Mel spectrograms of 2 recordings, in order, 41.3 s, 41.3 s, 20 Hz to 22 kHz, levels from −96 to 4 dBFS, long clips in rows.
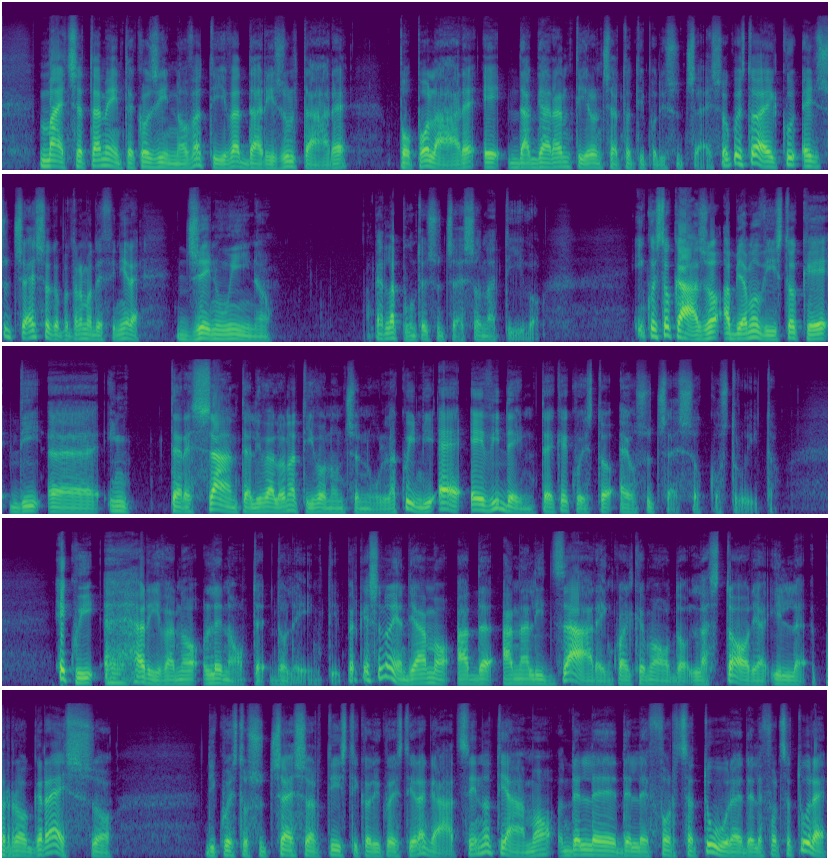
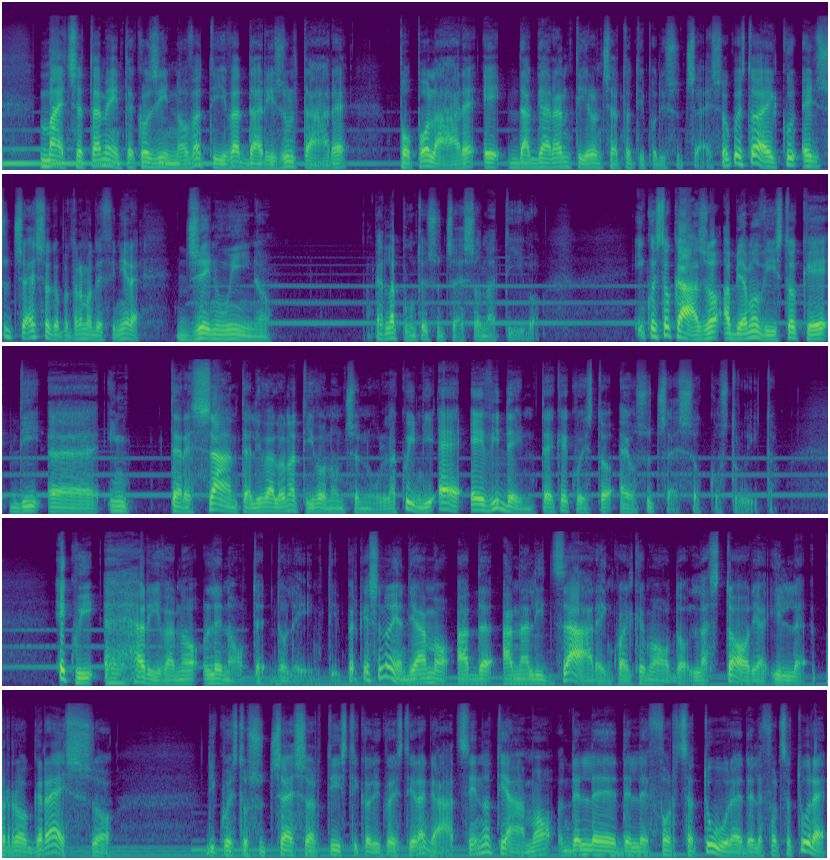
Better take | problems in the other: first | background music; noticeable; throughout; 20 dB below the speech

